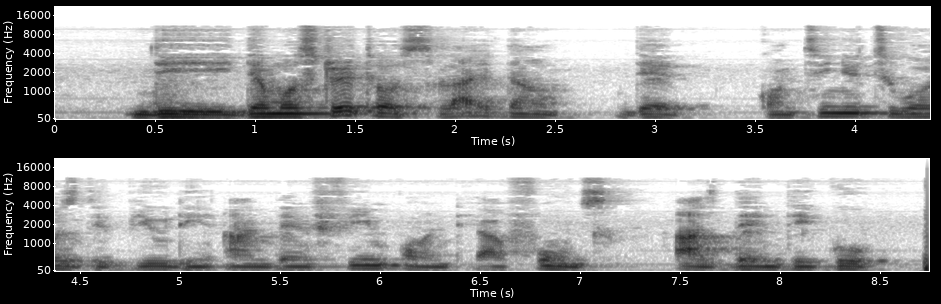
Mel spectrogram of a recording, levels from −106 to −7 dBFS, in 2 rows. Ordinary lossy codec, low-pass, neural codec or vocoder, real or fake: MP3, 48 kbps; 10.8 kHz; none; real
